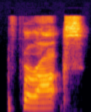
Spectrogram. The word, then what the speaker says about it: Ferox: Ferox, like rocks, like on the rocks.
